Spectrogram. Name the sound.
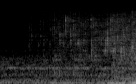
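running tap water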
